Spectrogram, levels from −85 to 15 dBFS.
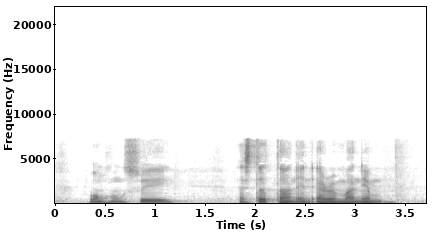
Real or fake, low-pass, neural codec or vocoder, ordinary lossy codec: fake; 7.2 kHz; codec, 24 kHz, 3.1 kbps, DualCodec; MP3, 48 kbps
